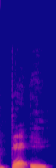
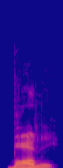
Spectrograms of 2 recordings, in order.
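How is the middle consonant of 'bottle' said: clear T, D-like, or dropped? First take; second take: dropped; D-like. First: The T and the L are both left out. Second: The middle consonant sounds like a D. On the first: "there's no T and no L" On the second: "it sounds like it's a D"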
